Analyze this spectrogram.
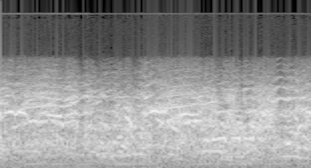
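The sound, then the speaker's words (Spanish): A crowd of children clamors all at once, crowding round to offer their goods for sale, many voices calling and chattering over each other in a loud, steady hubbub with occasional higher-pitched shouts. “La chiquillería se arremolina alrededor de Emmanuel ofreciendo sus productos.”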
